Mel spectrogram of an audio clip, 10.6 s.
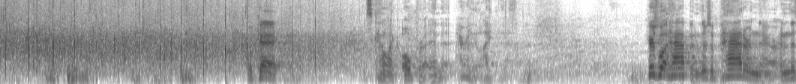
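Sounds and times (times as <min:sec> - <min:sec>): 
audience applause: 0:00.0 - 0:05.4
speech: 0:03.3 - 0:03.8, 0:04.9 - 0:07.4, 0:08.6 - 0:10.6.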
